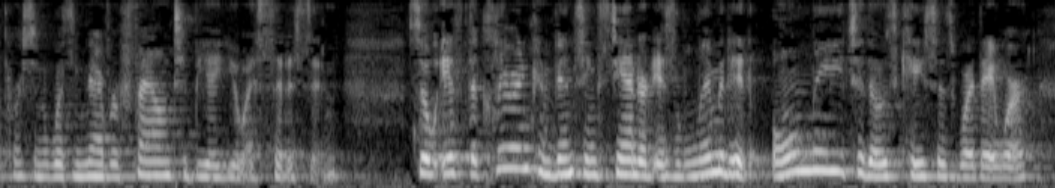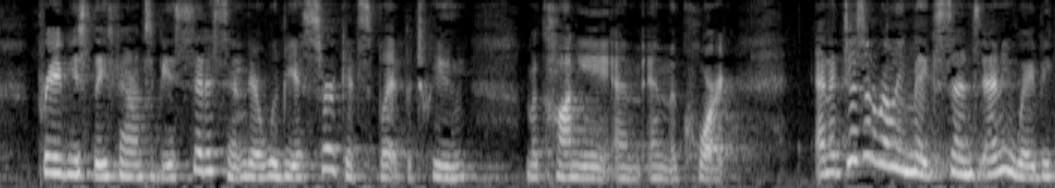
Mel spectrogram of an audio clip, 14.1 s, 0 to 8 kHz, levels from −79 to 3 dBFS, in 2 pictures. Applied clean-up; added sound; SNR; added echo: none; none; none; none.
